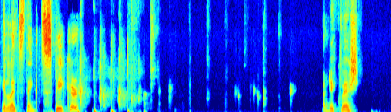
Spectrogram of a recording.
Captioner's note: applause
